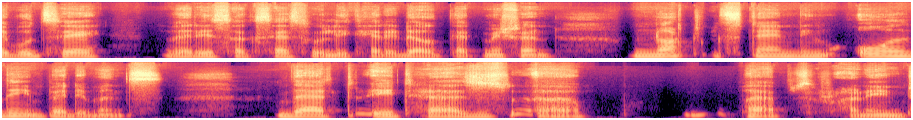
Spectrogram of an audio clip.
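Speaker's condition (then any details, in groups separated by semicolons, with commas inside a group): No condition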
